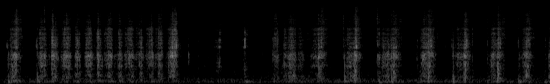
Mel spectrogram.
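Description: A small cut metal piece being smoothed by hand, quick back-and-forth rasping strokes against its edge, fast at first and then about three strokes a second. The cut edges are being deburred so they are smooth.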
